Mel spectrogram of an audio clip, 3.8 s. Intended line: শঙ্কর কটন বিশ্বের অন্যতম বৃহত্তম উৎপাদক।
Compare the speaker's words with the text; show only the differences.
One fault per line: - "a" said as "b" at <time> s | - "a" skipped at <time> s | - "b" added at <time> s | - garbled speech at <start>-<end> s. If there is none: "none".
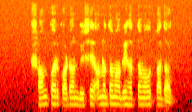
none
